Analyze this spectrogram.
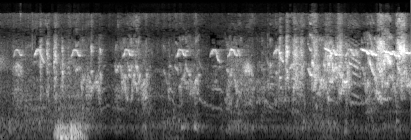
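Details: Budgerigar chatter with scattered squeaky chirps and warbles, a short low thump near the start, then the chattering builds toward the end.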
